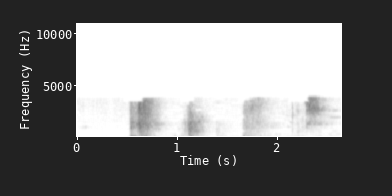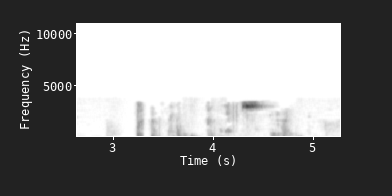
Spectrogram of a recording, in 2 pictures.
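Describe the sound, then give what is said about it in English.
A small Shih Tzu dog moves about, with a series of soft thumps, scuffs and shuffling bursts, and a brief high-pitched whimper near the end. No one speaks. “You have dogs? Yeah, it's kind of Shih Tzu.”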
